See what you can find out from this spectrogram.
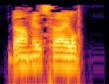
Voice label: "domiciled", English; adjectives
